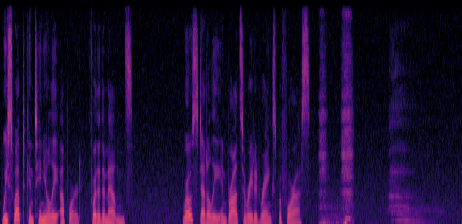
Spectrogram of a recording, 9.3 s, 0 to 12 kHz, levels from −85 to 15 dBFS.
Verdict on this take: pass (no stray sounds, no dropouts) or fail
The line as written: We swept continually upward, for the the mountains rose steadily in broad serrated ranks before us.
fail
